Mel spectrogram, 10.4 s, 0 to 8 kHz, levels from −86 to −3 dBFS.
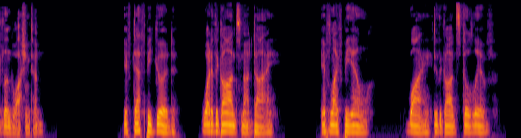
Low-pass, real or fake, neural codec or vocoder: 7.2 kHz; real; none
